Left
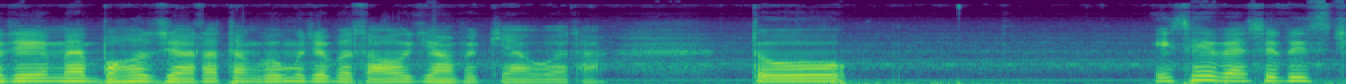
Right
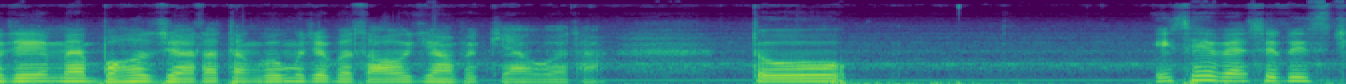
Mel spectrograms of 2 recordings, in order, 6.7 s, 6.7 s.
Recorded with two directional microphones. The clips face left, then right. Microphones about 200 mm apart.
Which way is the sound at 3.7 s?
50° left (ahead or behind).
